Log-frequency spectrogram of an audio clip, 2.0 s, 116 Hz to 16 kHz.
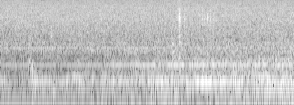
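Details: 2015 Chevrolet Cruze 1.4 turbo with overheating complaint: loud, steady cooling fan roar at constant pitch with no low-speed stage, consistent with a dead low-speed circuit leaving only high speed; overheating cause not yet determined.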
